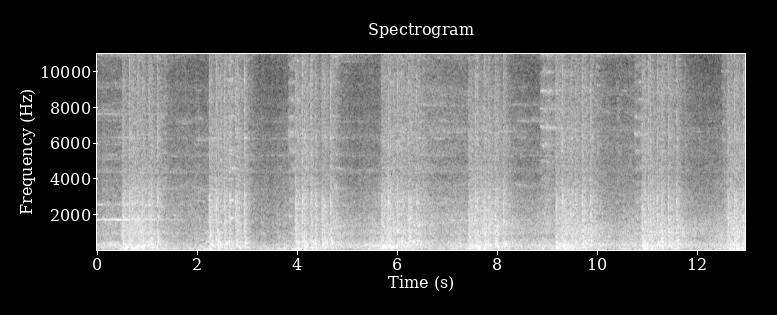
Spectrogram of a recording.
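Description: Train cars rolling past on the rails, with a clatter of wheels that swells and fades in a steady rhythm about once a second.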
